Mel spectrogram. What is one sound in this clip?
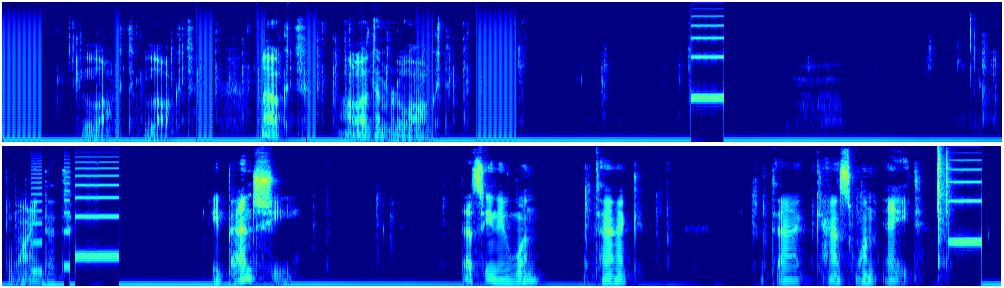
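Short electronic game beeps sound now and then.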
